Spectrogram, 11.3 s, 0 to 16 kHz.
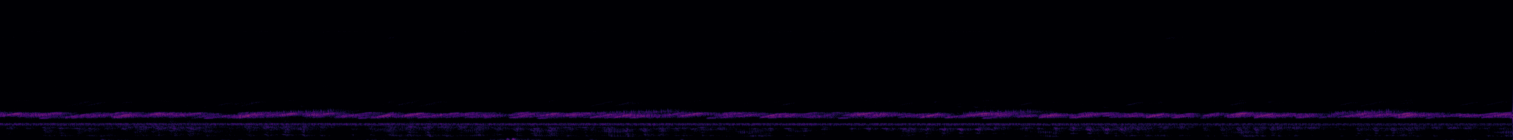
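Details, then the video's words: Missouri pond at night in early spring, tree frogs, toads and frogs calling together: a sustained high trill runs unbroken for eleven seconds above layered croaking and peeping, with one low bump near four seconds. "20 minutes of toads and frogs, sound only!"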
